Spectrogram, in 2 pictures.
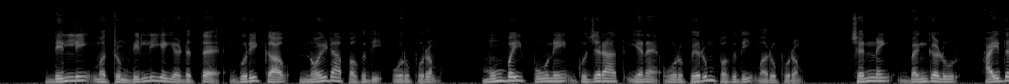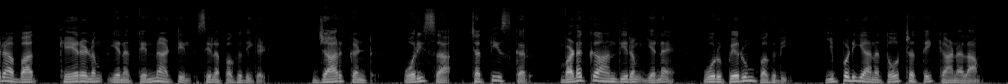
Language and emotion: Tamil, neutral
